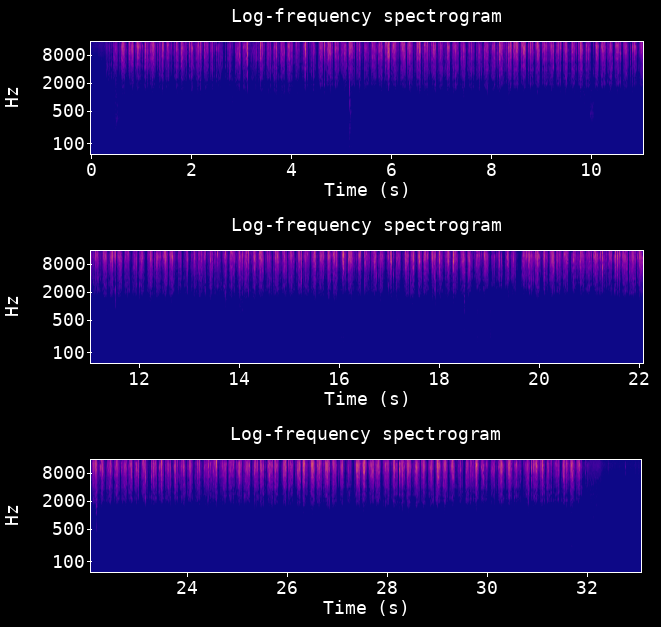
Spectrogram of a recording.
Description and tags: mySound Piramide Eda
Sounds from objects that are beloved to the participants pupils at the Piramide school, Ghent. The source of the sounds has to be guessed.
mySound-Eda, beads-bracelet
